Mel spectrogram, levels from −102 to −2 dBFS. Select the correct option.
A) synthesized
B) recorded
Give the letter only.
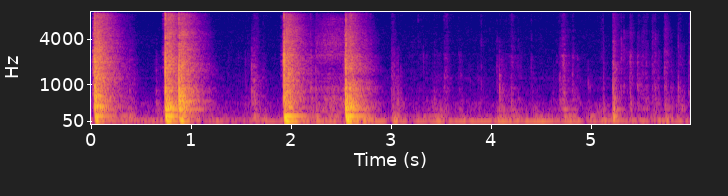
B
